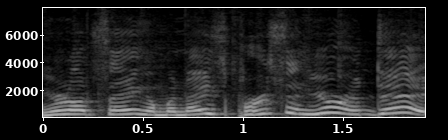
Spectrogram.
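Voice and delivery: very high, tearful, blubbering crying whine. Retelling a guy's reaction after being refused some, imitating a man crying. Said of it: "then he starts crying".

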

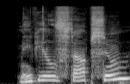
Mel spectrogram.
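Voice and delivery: gently hopeful tone. Narrator reading the purple one's suggestion as the sun sets, hopeful. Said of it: "the purple hopefully suggested".

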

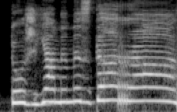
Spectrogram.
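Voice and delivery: hopeful through tears, high and slow. Toni, wiping away his tears, asks his father, asking hopefully. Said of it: "з надією запитав Тоні, витираючи сльози".

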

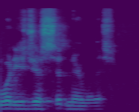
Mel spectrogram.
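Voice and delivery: ordinary delivery

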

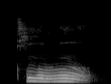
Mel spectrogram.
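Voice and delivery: tini, two falling tones, each syllable falling. Explaining the spelling of Thai syllables: falling tone on both syllables of Tini. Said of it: "zweimal im fallenden Ton gesprochen wird".

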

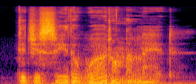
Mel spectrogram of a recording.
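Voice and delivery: quiet, soft-spoken, hushed voice. The physicist speaks up to the narrator: quietly. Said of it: "he asked quietly".

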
